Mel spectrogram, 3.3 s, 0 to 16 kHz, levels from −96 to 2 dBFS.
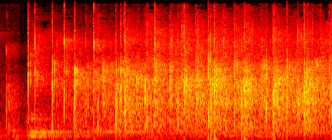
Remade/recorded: recorded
